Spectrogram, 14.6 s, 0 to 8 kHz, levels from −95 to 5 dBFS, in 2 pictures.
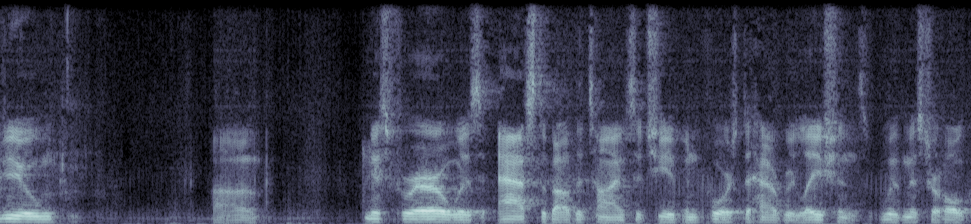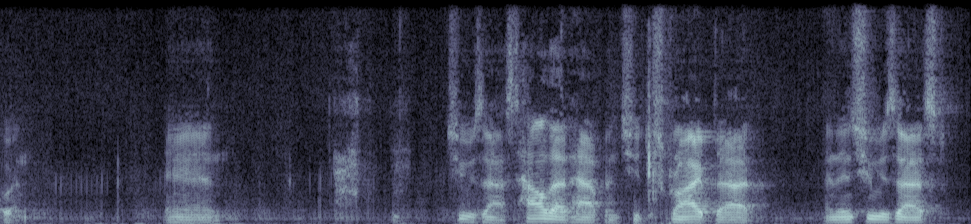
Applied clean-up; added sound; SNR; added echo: neural separator model SepFormer DNS4.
